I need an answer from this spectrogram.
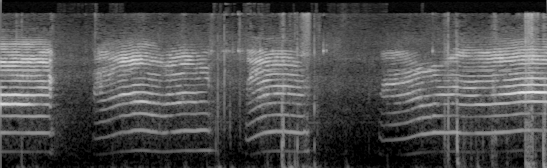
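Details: Indoor cat at a window, eager to catch a cicada outside, gives four drawn-out, slightly rising meows, each about a second long, separated by short pauses, with faint taps and clicks in the background.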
